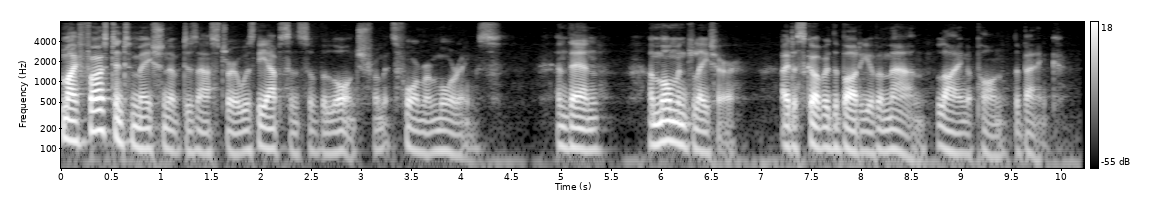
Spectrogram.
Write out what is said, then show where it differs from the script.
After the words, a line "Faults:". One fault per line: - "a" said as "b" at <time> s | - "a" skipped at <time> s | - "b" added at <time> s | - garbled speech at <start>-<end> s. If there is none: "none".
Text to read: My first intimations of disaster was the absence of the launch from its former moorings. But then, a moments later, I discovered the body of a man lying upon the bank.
My first intimation of disaster was the absence of the launch from its former moorings. And then, a moment later, I discovered the body of a man lying upon the bank.
Faults:
- "intimations" said as "intimation" at 0.6 s
- "But" said as "And" at 5.0 s
- "moments" said as "moment" at 6.0 s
